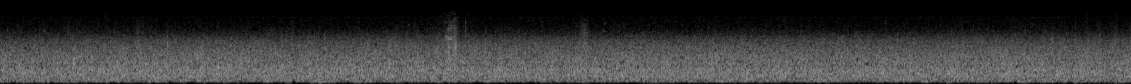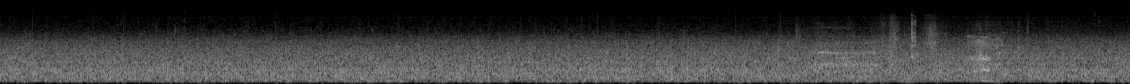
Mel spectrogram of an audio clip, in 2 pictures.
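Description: A river flowing: a continuous, even rush of water, moderately loud and close, with only faint scattered clicks and no talk over it.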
